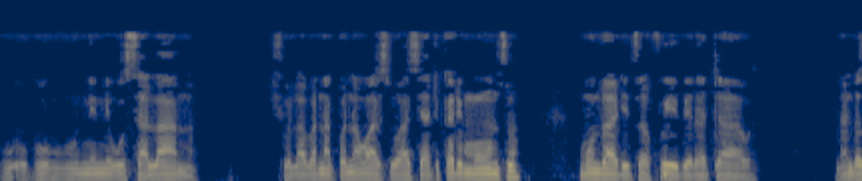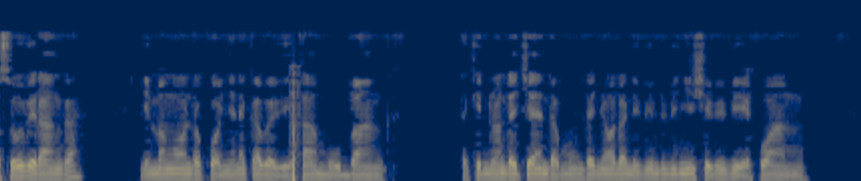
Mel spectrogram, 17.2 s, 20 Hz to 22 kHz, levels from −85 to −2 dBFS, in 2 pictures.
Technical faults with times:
0.00-17.24 WMA compression
11.56 invalid numbers at full scale

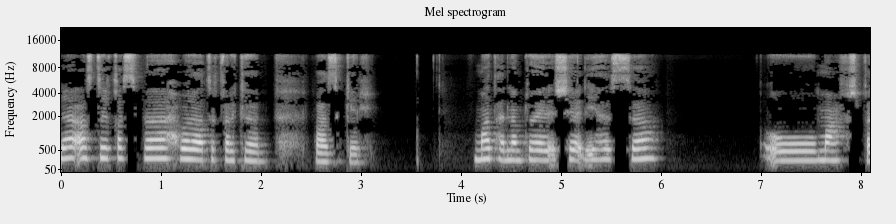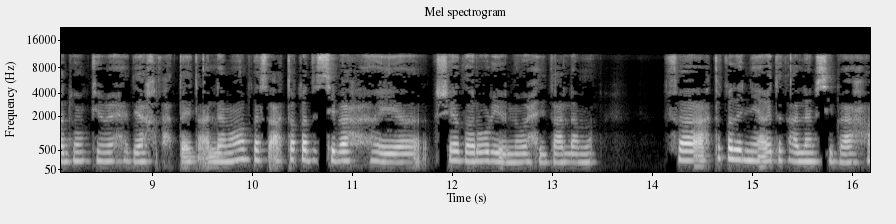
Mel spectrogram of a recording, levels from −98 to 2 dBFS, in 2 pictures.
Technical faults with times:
0.00-16.18 MP3 compression

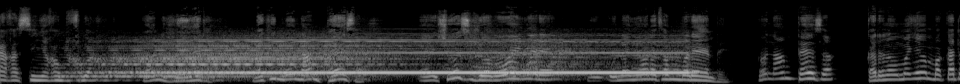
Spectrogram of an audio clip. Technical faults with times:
0.54-7.32 feedback howl

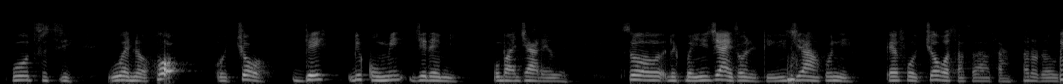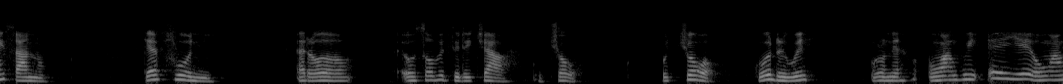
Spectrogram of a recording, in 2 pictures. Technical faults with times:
0.61-2.03 AMR rate drop
19.28-20.56 AMR rate drop

